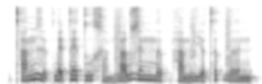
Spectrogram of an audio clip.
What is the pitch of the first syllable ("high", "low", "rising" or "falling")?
rising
